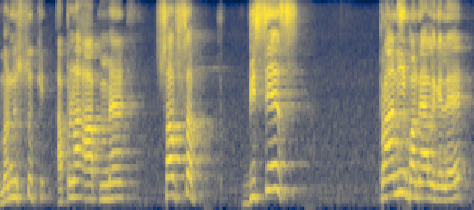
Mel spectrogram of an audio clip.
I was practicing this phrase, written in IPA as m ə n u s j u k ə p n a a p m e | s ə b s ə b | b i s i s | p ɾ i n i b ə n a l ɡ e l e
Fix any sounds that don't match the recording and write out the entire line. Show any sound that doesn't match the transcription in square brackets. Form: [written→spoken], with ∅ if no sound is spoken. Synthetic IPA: m ə n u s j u k ə p n a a p m e | s ə b s ə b | b i s [i→e] s | p ɾ [i→a] n i b ə n a l ɡ e l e

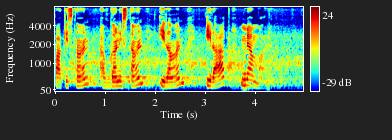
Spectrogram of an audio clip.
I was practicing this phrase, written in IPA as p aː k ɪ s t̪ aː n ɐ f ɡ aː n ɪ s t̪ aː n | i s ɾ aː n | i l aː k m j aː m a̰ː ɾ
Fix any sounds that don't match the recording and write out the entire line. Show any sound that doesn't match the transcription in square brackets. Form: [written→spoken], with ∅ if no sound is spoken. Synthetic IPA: p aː k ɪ s t̪ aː n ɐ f ɡ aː n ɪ s t̪ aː n | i [s→∅] ɾ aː n | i [l→ɾ] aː k m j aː m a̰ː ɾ

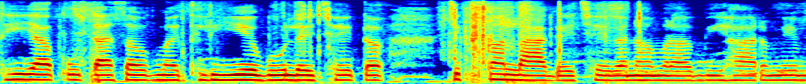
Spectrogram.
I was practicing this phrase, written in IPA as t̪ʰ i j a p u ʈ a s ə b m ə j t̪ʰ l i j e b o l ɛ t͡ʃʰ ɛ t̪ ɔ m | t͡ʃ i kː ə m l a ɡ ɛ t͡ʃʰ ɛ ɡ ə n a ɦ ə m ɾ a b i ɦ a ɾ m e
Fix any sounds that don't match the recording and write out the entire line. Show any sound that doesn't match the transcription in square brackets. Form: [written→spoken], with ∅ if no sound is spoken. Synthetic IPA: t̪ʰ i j a p u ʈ a s ə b m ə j t̪ʰ l i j e b o l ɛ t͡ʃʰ ɛ t̪ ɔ [m→∅] | t͡ʃ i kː ə [m→n] l a ɡ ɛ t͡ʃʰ ɛ ɡ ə n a ɦ ə m ɾ a b i ɦ a ɾ m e

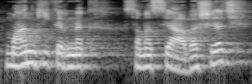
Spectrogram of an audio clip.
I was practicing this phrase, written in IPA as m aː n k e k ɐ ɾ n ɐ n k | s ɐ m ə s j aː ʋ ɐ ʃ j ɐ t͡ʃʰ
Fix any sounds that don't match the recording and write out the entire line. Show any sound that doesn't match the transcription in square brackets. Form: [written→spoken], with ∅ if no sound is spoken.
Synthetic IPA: m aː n k [e→i] k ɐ ɾ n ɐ [n→∅] k | s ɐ m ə s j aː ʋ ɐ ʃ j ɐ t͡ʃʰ

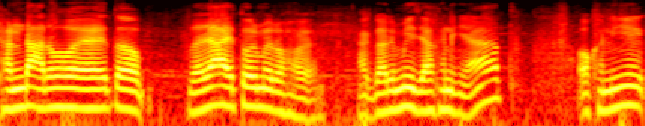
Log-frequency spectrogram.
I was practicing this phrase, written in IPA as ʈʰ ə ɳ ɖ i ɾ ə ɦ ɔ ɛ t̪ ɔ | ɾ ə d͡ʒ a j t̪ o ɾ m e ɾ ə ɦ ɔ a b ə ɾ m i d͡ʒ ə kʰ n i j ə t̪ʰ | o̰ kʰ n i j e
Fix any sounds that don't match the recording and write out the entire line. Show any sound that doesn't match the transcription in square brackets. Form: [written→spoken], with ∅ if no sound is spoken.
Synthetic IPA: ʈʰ ə ɳ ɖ [i→a] ɾ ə ɦ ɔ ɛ t̪ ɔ | ɾ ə d͡ʒ a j t̪ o ɾ m e ɾ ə ɦ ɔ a [b→ɡ] ə ɾ m i d͡ʒ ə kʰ n i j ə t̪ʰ | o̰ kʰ n i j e

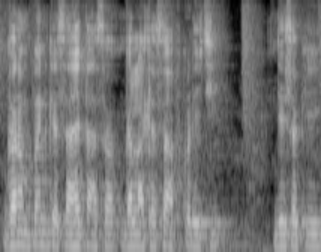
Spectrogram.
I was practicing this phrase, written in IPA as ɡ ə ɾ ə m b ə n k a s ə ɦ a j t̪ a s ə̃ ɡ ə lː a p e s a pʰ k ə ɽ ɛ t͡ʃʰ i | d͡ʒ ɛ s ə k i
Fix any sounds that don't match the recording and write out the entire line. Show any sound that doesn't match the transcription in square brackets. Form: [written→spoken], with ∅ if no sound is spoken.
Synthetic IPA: ɡ ə ɾ ə m [b→p] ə n k [a→e] s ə ɦ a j t̪ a s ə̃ ɡ ə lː a [p→k] e s a pʰ k ə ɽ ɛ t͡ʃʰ i | d͡ʒ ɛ s ə k i

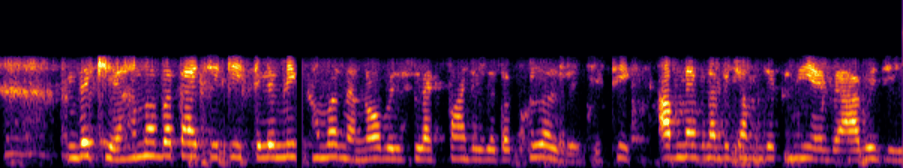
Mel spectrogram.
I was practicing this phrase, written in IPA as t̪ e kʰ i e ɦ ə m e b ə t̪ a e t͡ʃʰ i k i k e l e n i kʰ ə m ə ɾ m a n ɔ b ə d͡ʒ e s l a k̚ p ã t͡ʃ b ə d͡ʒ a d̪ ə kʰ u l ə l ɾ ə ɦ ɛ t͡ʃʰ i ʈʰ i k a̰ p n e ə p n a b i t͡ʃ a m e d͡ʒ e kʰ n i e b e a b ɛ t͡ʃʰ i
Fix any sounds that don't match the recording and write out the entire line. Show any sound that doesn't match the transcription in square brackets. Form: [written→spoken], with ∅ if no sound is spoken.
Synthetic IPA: [t̪→d̪] e kʰ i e ɦ ə m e b ə t̪ a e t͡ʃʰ i k i k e l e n i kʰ ə m ə ɾ [m→n] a n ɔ b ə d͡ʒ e s l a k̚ p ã t͡ʃ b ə d͡ʒ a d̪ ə kʰ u l ə l ɾ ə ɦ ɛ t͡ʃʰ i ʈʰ i k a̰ p n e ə p n a b i t͡ʃ a m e d͡ʒ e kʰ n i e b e a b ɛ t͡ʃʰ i

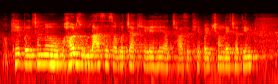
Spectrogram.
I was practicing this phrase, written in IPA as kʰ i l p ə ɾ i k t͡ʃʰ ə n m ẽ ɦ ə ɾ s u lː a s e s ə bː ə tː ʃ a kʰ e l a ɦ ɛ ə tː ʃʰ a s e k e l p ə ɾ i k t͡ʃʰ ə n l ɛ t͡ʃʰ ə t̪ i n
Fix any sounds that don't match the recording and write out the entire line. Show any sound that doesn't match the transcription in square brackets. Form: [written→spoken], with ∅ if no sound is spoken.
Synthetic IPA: kʰ [i→e] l p ə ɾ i k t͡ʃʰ ə n m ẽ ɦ ə ɾ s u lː a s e s ə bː ə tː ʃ a kʰ e l [a→e] ɦ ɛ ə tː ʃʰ a s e [k→kʰ] e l p ə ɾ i k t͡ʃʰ ə n l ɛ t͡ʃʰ ə t̪ i n

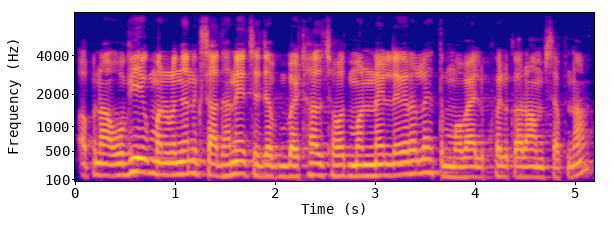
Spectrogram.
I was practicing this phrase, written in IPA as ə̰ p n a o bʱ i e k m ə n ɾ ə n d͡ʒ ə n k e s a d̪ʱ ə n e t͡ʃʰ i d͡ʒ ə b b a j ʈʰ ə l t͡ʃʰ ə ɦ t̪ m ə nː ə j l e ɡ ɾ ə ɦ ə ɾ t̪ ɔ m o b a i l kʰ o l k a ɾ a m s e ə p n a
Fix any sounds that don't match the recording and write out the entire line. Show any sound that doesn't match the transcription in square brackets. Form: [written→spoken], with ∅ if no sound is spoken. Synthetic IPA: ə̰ p n a o bʱ i e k m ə n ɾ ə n d͡ʒ ə n k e s a d̪ʱ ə n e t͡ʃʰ [i→ɛ] d͡ʒ ə b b [a→ə] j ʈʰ ə l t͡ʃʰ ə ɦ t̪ m ə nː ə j l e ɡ ɾ ə ɦ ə [ɾ→l] t̪ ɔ m o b a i l kʰ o l k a ɾ a m s e ə p n a

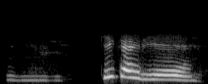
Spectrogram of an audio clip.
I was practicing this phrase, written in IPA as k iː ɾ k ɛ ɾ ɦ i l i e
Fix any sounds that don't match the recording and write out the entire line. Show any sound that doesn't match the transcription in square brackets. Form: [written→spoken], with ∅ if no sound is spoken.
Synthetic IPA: k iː [ɾ→∅] k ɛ [ɾ→∅] ɦ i [l→ɾ] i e

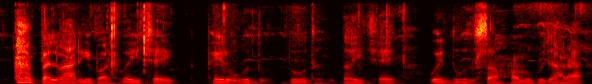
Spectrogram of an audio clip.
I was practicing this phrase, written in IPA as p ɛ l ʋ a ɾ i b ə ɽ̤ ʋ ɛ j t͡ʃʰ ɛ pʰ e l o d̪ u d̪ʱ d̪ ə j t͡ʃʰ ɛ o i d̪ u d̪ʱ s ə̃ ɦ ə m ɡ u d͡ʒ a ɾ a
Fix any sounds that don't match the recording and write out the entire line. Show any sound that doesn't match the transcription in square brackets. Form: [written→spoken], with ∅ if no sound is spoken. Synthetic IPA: p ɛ l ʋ a ɾ i b ə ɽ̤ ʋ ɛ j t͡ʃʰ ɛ pʰ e [l→ɾ] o d̪ u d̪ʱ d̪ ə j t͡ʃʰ ɛ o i d̪ u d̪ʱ s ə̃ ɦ ə m ɡ u d͡ʒ a ɾ a

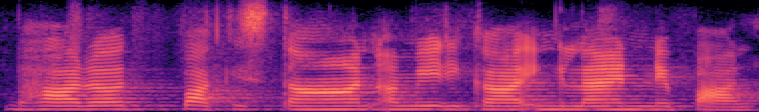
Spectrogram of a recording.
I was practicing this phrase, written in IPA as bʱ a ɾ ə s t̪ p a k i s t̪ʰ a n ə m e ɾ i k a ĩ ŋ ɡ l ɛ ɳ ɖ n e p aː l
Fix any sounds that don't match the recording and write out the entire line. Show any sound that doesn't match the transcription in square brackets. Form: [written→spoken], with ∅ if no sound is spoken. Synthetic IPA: bʱ a ɾ ə [s→∅] t̪ p a k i s [t̪ʰ→t̪] a n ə m e ɾ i k a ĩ ŋ ɡ l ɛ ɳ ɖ n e p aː l

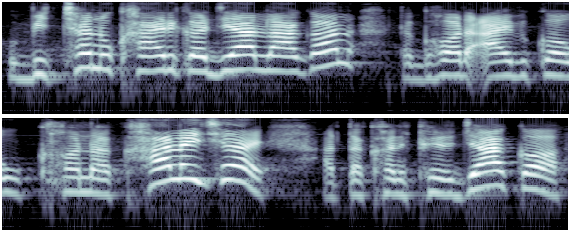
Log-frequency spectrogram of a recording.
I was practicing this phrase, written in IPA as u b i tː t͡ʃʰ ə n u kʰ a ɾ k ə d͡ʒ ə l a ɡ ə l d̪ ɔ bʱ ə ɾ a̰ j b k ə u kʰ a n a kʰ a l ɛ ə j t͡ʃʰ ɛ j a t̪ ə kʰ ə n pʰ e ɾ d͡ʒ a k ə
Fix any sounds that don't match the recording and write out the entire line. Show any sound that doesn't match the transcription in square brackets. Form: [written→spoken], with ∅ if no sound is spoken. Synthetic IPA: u b i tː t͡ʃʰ ə n u kʰ a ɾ k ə d͡ʒ [ə→a] l a ɡ ə l [d̪→t̪] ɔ [bʱ→ɡʱ] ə ɾ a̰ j b k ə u kʰ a n a kʰ a l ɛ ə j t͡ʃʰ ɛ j a t̪ ə kʰ ə n pʰ e ɾ d͡ʒ a k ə

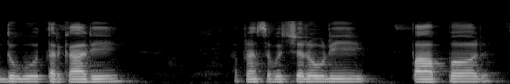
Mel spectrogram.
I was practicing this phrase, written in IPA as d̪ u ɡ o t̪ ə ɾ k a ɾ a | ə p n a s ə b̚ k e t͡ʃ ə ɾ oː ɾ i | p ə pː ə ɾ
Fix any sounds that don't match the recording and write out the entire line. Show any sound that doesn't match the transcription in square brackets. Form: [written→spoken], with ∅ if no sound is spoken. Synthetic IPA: d̪ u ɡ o t̪ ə ɾ k a ɾ [a→i] | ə p n a s ə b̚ k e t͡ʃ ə ɾ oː ɾ i | p [ə→a] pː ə ɾ

